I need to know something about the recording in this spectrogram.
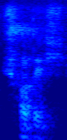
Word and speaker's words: স্বদেশ: এভাবে কিন্তু আমরা উচ্চারণ করি না আমরা ডিরেক্ট উচ্চারণ করি কি স্বদেশ ফলে ব ফলার উচ্চারণটা হয় নাই কারণ কি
